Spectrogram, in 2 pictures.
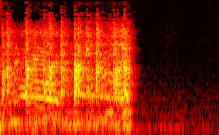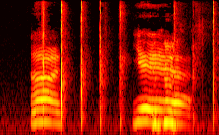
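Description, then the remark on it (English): A canned laughter-and-applause effect: a burst of dense clapping and crowd noise, a short pause, then voiced laughs punctuated by a few sharp, separate claps. “Okay, I can hear the laughter and the clapping now, but that first go-around took me off guard, and it's that frightened me a little bit.”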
